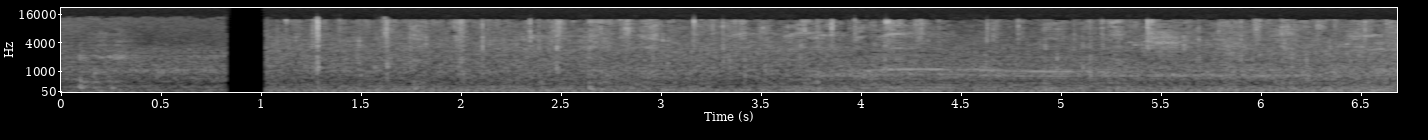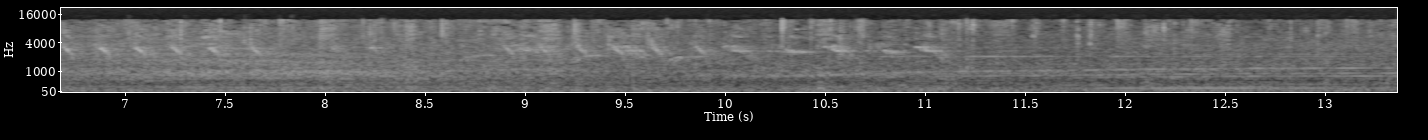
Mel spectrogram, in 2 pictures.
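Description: A puppy chews and crunches a strawberry.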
